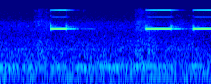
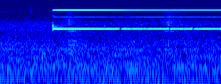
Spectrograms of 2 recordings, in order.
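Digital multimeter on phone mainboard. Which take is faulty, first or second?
second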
